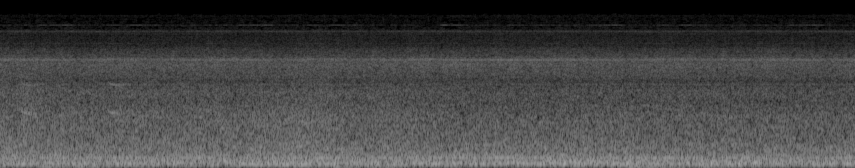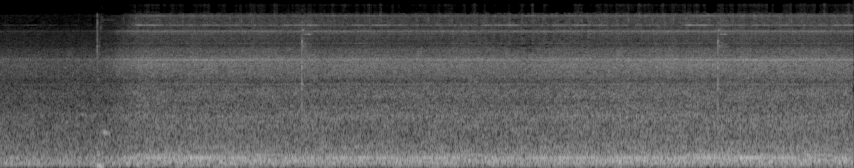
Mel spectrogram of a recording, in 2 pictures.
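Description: A helicopter in the video game Marvel's Midnight Suns gives off a steady, airy engine hum at moderate distance, growing louder and fuller partway through as the drone carries on without speech.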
